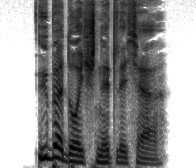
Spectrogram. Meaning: 1. comparative degree of überdurchschnittlich 2. inflection of überdurchschnittlich: strong/mixed nominative masculine singular
- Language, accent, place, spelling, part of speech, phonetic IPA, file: German, Germany, Berlin, überdurchschnittlicher, adjective, [ˈyːbɐˌdʊʁçʃnɪtlɪçɐ], De-überdurchschnittlicher.ogg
